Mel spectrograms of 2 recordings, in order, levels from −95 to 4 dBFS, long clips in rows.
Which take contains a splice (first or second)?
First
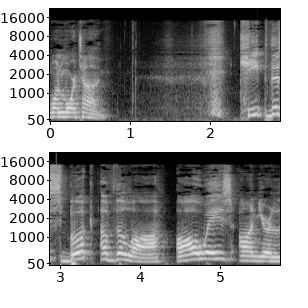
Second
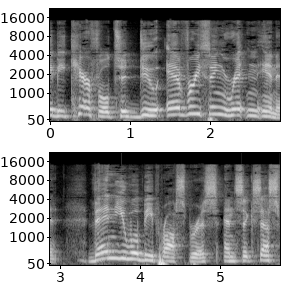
first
